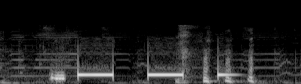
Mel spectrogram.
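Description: Telephone busy tone after a call is cut off: a few steady, mid-pitched beeps of even length separated by short gaps, mixed with brief clicks and rustling.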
